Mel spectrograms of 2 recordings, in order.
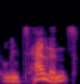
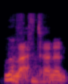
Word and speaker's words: lieutenant: difference is um uher the Americans say Lieutenant because of it's how it's spelled whereas we say we say leftenant yeah based on the French ah okay thank you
